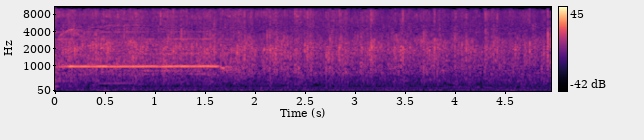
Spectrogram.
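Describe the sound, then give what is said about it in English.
Audience applause for the cooks at a large gathering: dense, steady clapping from many hands, loud at first and easing slightly partway through, continuing without a break. “And let's give a big round of applause for our cooks, for the 110,000.”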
